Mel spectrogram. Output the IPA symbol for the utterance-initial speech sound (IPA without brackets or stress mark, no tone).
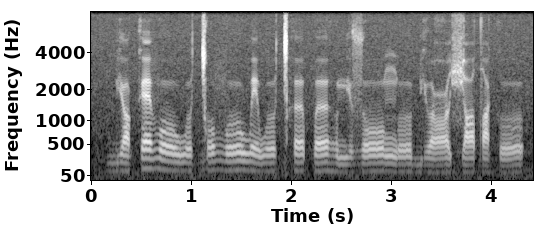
bʲ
